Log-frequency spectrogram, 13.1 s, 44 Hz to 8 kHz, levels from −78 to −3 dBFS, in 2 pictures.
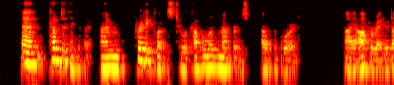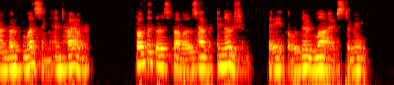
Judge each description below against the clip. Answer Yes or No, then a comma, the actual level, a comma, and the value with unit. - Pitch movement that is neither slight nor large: Yes, average, 3.5 semitones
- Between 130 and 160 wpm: No, average, 170 wpm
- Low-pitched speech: Yes, low, 120 Hz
